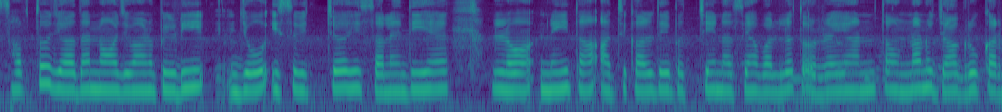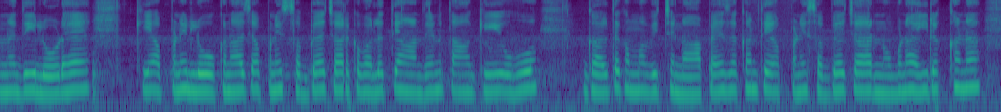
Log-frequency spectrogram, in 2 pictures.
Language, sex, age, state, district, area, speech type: Punjabi, female, 18-30, Punjab, Barnala, rural, spontaneous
